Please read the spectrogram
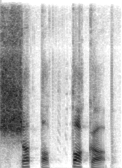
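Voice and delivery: beholder monster character voice. Voicing a beholder snapping at a salesman: Xanathar voice. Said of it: "Xanathar the Beholder looks towards the salesman and says".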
